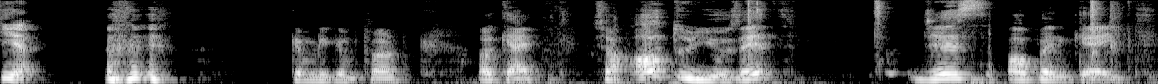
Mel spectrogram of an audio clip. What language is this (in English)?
English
